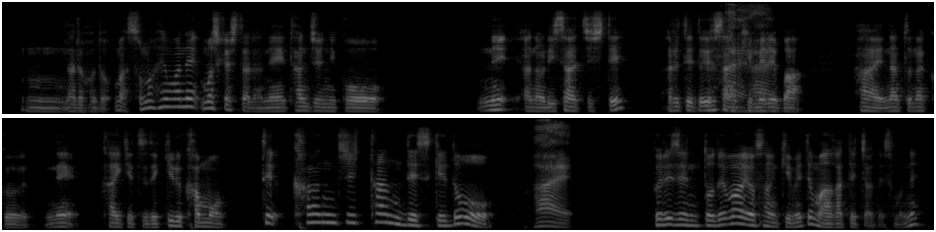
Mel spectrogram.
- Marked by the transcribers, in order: none
- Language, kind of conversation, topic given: Japanese, advice, 買い物で選択肢が多すぎて迷ったとき、どうやって決めればいいですか？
